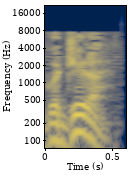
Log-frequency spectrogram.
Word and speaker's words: Gojira: Apropo Tool, od grupe Tool, Julija predlaže Gojira, odnosno Godzilla, ili kako već kažu, Gojira, kako to Japanci izgovaraju, pa oni su se zvali Godzilla valjda na početku karijere, pa su promenili ime.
